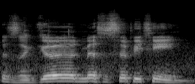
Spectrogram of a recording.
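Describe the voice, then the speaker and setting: A young adult man, a teacher by day, giving casual, excitable live-stream commentary while playing a football video game and chatting with viewers. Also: medium pitch, normal speed, a little hiss or hum. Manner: excitable, chatty, reacts to plays and reads chat aloud.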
